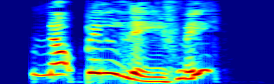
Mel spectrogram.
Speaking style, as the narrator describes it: she said, her voice rising

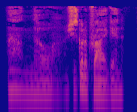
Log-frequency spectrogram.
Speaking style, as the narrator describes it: I whispered

